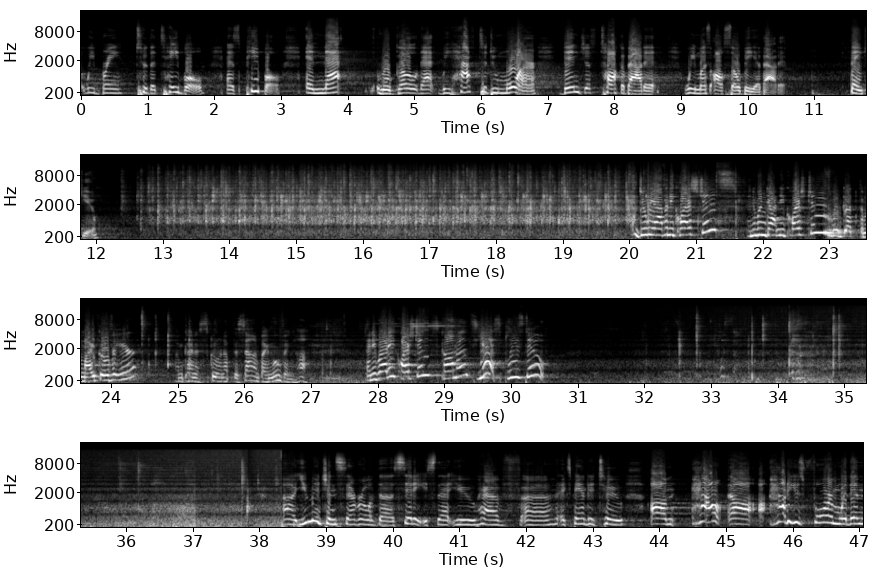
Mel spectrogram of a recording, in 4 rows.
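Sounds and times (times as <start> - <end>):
audience applauding: 12.4 - 20.2.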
